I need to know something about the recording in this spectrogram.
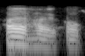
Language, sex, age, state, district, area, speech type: Assamese, male, 30-45, Assam, Jorhat, urban, conversation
